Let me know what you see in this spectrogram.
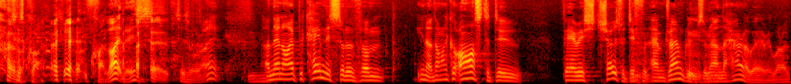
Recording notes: This is a recording of a live event from October 2012.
